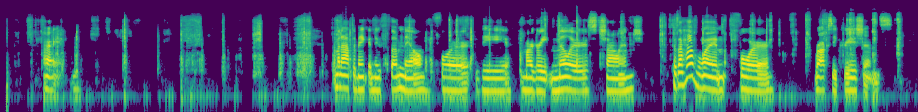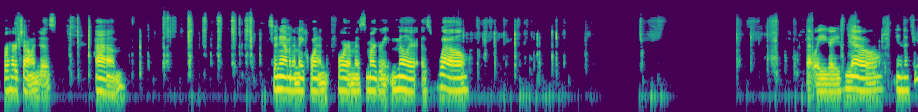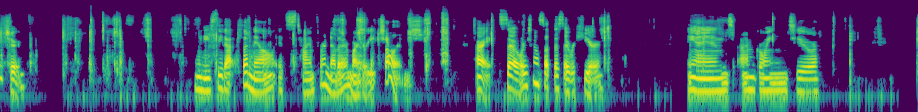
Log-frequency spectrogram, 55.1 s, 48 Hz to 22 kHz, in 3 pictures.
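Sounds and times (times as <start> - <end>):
paper sheets rustling and sliding: 0.2 - 11.8, 27.3 - 30.2, 31.2 - 31.7, 33.1 - 42.7.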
